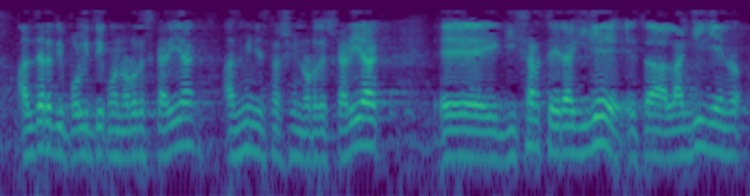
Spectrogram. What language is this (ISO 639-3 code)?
eus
